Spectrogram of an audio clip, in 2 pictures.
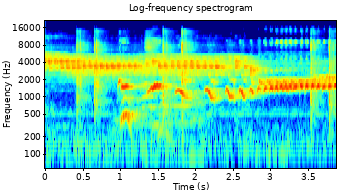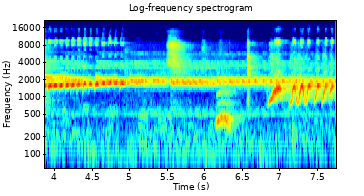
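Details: White-rumped shama, a master-trained bird, giving a lure song with a long rapid trill of repeated slurred notes, preceded by buzzy high notes and sharp clicks, with low chucks between.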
